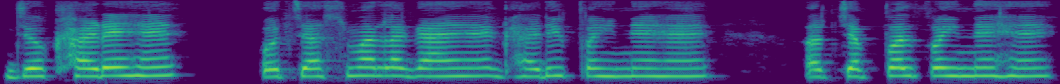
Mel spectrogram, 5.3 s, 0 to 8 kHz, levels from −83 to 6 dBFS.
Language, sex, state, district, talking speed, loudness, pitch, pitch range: Hindi, female, Chhattisgarh, Balrampur, 170 wpm, -17 LUFS, 285 Hz, 280-295 Hz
